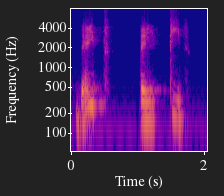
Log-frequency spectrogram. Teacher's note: because the T, the T is the last sound we have, we are going to pronounce the ed ending like id.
